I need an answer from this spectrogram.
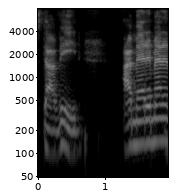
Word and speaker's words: David: name of David uh yes it's spelled David but he's from Spain so it's David I met him at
